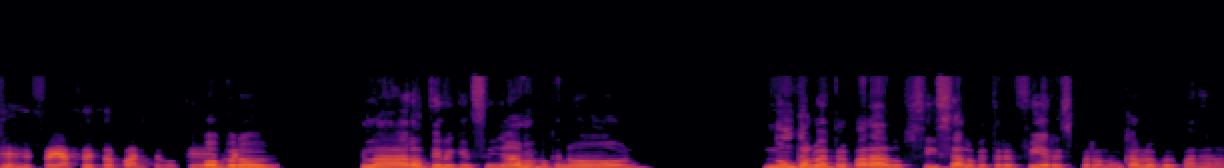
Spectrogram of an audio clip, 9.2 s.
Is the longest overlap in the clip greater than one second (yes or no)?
no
